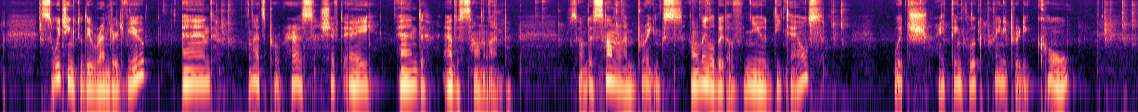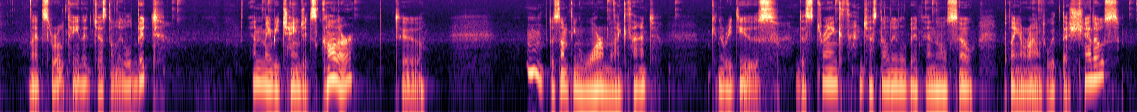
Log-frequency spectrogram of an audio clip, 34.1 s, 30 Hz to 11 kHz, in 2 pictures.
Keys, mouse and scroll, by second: 0.5 n, 1.0-1.3 scroll up 1, 1.3 middle click, 1.6 shift+middle click, 1.9 middle click, 3.2 shift+a, 6.2 scroll down 1, 7.3 g, 8.1 click, 8.3-9.1 middle drag, 9.1 r, 10.5 click, 10.8-11.3 middle drag, 11.3-12.1 scroll up 2, 12.1 r, 13.7 click, 13.9 scroll down 2, 14.1-19.7 middle drag, 14.4-15.0 scroll up 2, 16.5 r, 19.7 click, 20.9 click, 27.1-31.0 drag, 32.5 click, 33.1 click, 33.9 click.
